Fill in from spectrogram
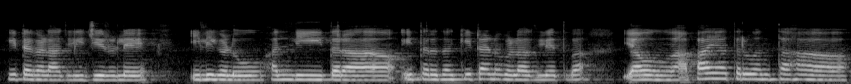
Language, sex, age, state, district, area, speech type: Kannada, female, 18-30, Karnataka, Chikkamagaluru, rural, spontaneous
